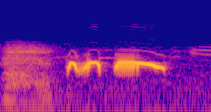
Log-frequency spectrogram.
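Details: Spotted dove lure bird calling wild doves: after a brief burst of rustling noise, a wavering double coo and a long, level-then-falling coo ring out clearly.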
